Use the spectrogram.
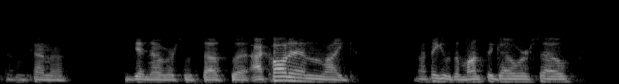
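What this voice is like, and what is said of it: Sick-sounding voice. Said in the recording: “I sound sick.”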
